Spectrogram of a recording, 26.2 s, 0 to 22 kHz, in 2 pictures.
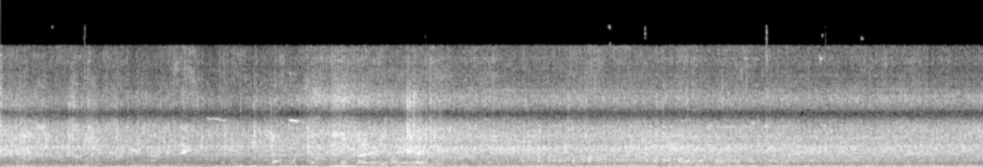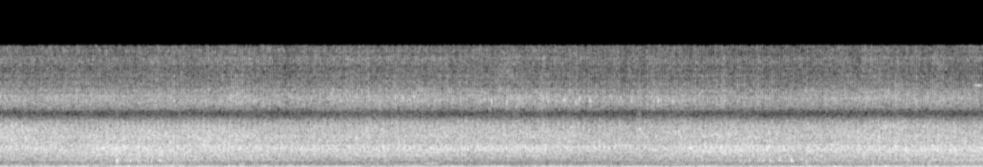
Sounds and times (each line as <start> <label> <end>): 0.0 people 20.4
0.0 cars 26.2
0.0 motorcycles 26.2
0.0 trams 26.2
